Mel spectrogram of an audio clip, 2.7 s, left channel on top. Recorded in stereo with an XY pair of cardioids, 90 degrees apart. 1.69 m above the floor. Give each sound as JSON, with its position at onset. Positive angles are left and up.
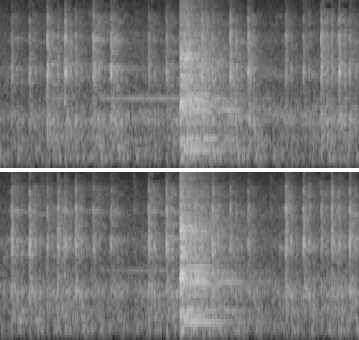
{"t": 1.4, "sound": "a snare drum", "azimuth_deg": -40, "distance_m": 4.0}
